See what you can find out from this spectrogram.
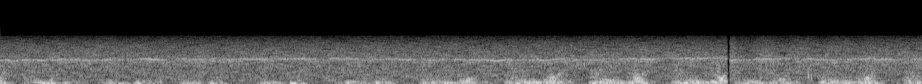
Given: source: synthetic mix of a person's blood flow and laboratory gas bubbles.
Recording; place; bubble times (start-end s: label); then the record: Doppler ultrasound of blood flow; precordium
5.47-5.53 s: bubbles
5.82-5.88 s: bubbles
8.04-8.15 s: bubbles
From the record:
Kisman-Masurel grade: 121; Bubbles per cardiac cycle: 1 to 2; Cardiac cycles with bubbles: 10 to 50%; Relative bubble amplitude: barely perceptible (0.100 to 0.250); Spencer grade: 2 (many but less than half of the cardiac periods contain bubble signals, singularly or in groups); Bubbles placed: anywhere in the cardiac cycle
